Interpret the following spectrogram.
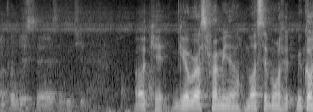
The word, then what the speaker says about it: Gewürztraminer: j'arriverai pas à le prononcer. Non, répète. Gewürztraminer. Gewürztraminer. Gewürztraminer. Ouais, c'est Gewer Straminer.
